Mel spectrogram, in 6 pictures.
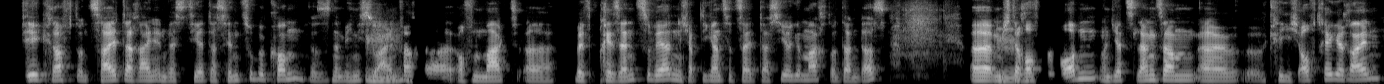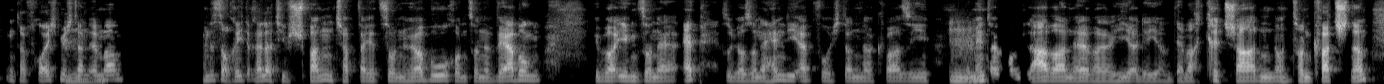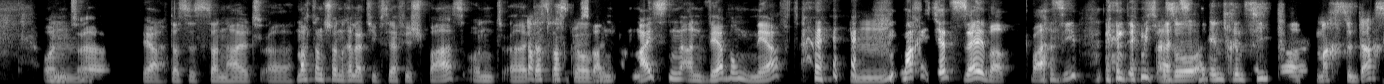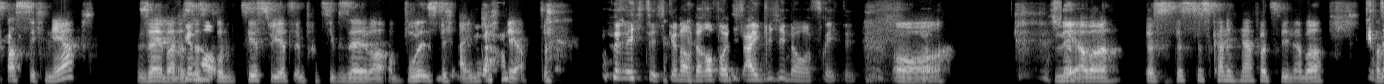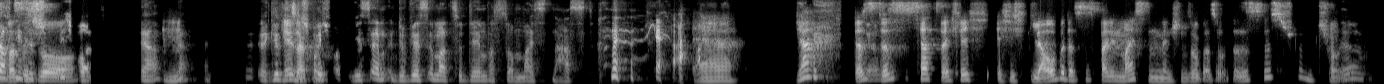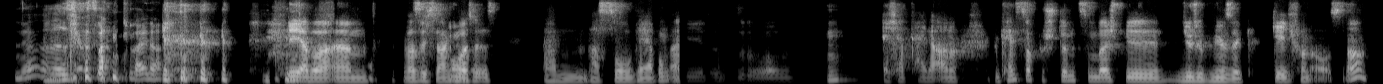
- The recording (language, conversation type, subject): German, unstructured, Was nervt dich an der Werbung am meisten?
- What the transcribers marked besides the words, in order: other background noise; chuckle; laughing while speaking: "quasi, indem ich als"; in English: "Voice Actor"; chuckle; laughing while speaking: "genau. Richtig"; chuckle; laugh; laughing while speaking: "ist so 'n kleiner"; chuckle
